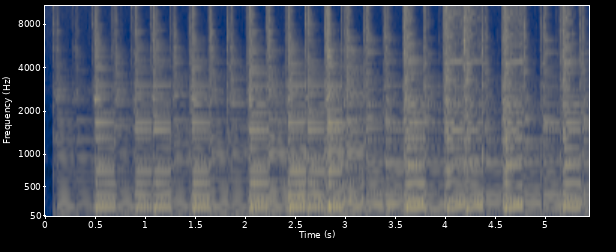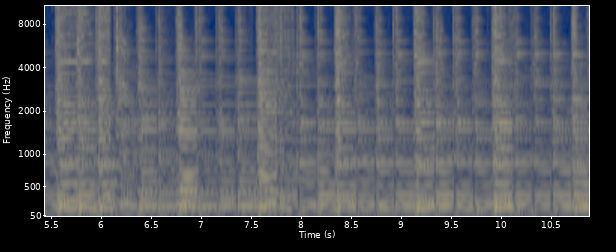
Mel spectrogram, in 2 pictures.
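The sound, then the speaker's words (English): A simple riff from a band's song repeats over and over over a steady, pulsing beat. The instrumental passage is loud and even throughout, with no singing. “It's a very simple riff that sounds like this.”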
